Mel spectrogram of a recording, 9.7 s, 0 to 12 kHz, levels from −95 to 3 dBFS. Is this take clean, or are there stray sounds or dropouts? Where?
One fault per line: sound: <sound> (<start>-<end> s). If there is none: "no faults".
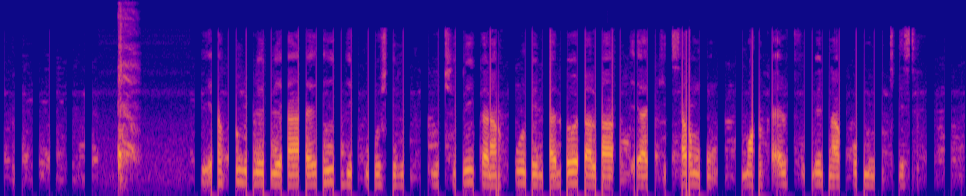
sound: cough (1.2-1.4 s)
